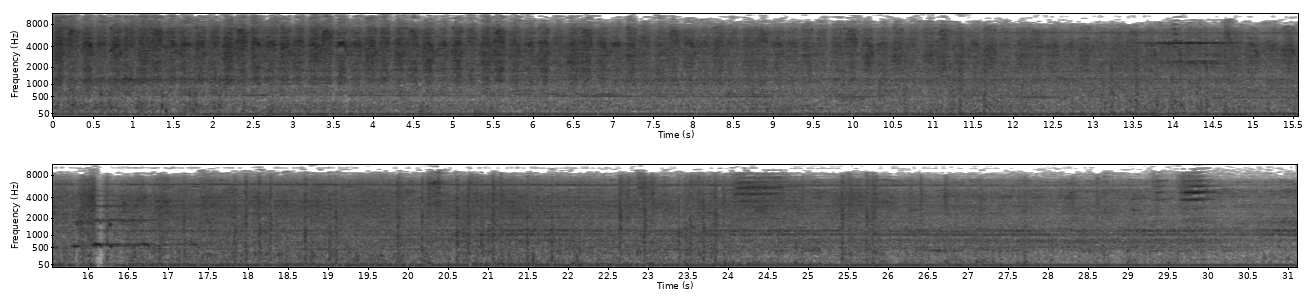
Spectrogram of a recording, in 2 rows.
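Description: Steam locomotive 35028 Clan Line, a rebuilt Merchant Navy Class Pacific, moving slowly with its train through curved station track: steady wheel-and-rail noise with clicks over the joints and a faint squeal of flanges on the curve. A single sharp click comes about halfway through.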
